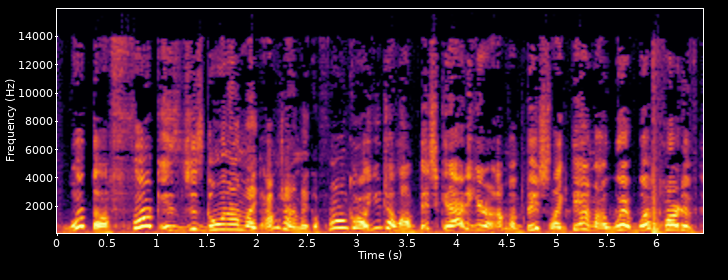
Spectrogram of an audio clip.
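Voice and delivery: high-pitched, exasperated arguing back; indignant outburst. Retold or imitated. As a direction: act out your outraged comeback to the guard. Acted quarrel with the guard.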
